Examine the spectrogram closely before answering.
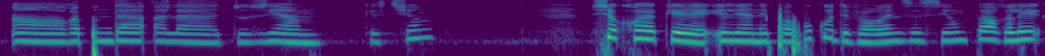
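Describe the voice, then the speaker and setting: A young woman with a Spanish accent, a native Spanish speaker, slowly and hesitantly giving a prepared spoken answer for a language assignment, with pauses and self-corrections. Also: fairly high pitch, warm tone, no room sound, studio quality. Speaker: language student.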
